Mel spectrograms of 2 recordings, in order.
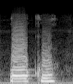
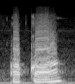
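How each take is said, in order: First: The last syllable carries no accent. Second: The last syllable carries the accent. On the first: "na ausência de acento ficaria oco" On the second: "É o caso de ocó"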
